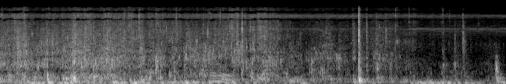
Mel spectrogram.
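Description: Wind buffeting the microphone over splashing water beside the boat, with one sharp knock about three and a half seconds in; the noise drops away in the last second or so.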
